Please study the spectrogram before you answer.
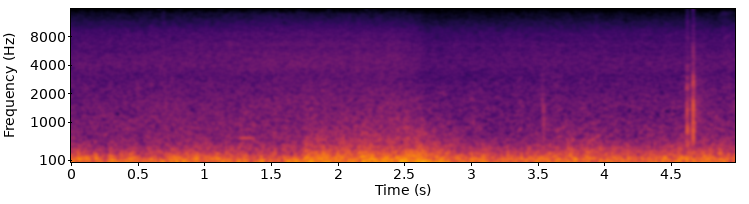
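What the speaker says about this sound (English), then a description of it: "Wind picking up here." Gusty outdoor wind roars and buffets the microphone at a youth baseball game, a loud, continuous rumble that swells midway with no voices.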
